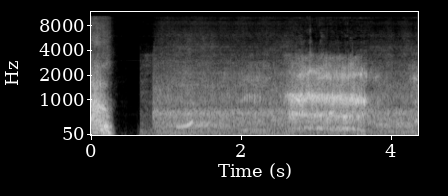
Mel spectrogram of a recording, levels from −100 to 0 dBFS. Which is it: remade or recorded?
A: remade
